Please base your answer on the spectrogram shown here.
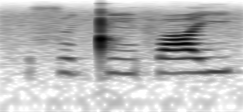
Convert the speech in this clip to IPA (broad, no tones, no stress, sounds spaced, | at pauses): sʷ i ǃ ĩ f ɑ j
